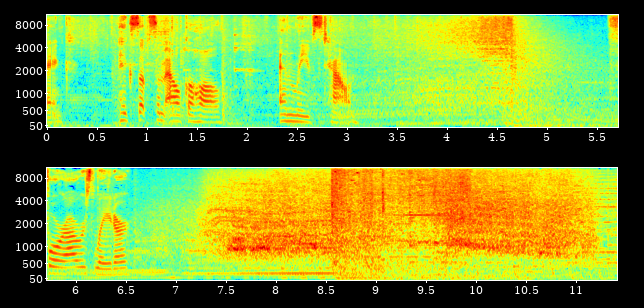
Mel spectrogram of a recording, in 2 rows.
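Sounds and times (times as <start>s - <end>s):
speech: 0.2s - 3.2s, 5.7s - 6.7s, 7.5s - 8.6s
car tires screeching and skidding: 2.2s - 4.8s, 6.6s - 11.3s
car crash of impact: 8.4s - 9.8s.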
